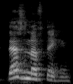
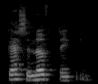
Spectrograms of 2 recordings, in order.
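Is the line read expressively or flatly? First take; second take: expressively; flatly. First: It is read with acted, expressive feeling. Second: It is read flatly, without acted feeling. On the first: "I'm trying to act while I'm doing it" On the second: "reading it blankly, unbiasedly"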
